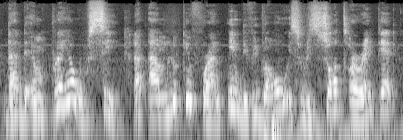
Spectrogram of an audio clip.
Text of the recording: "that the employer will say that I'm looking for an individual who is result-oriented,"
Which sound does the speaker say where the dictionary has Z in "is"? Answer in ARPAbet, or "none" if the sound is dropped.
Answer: S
